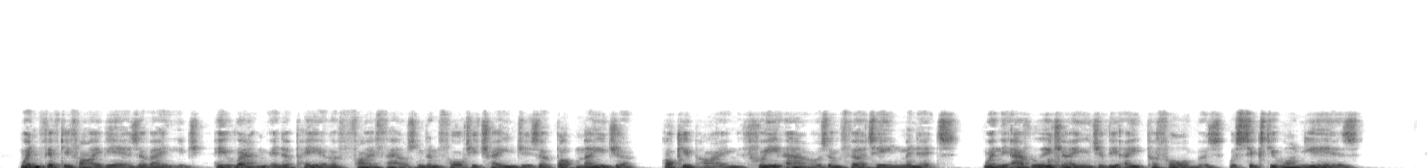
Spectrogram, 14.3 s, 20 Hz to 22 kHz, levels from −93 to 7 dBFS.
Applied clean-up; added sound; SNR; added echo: neural mask model DeepFilterNet 3.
